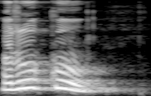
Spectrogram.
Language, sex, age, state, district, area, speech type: Maithili, female, 45-60, Bihar, Samastipur, rural, read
